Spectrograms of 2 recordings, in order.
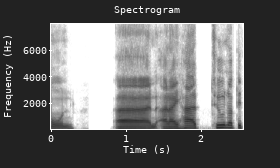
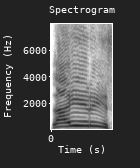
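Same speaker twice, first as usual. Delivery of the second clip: high-pitched "La Iris" street call; imitated call to a neighbour, pitched high; 13 semitones higher, 3 dB louder than usual. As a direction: call it out far higher, Spanish "Iris". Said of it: "and we called it".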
